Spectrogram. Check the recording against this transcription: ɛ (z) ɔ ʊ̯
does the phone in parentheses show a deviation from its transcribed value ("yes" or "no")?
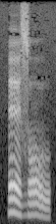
no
